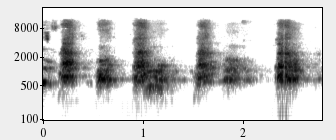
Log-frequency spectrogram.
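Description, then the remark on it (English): Three dogs, a border collie and two dachshund mixes, bark in a quick run of about six loud yelping barks, some overlapping and blending together, with no talking over them. “The dogs do not like the University of Oregon.”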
